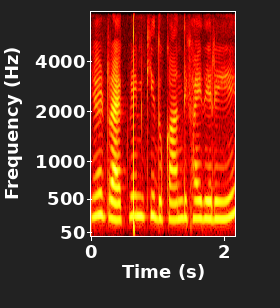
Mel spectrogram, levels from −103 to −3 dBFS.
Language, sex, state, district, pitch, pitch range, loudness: Hindi, female, Bihar, Vaishali, 240 Hz, 235-270 Hz, -24 LUFS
